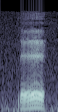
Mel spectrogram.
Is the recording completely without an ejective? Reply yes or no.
yes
